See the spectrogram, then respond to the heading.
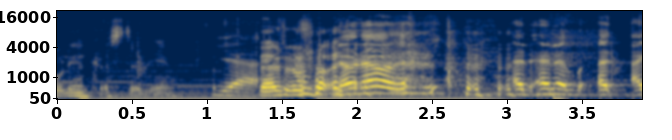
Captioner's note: laughing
